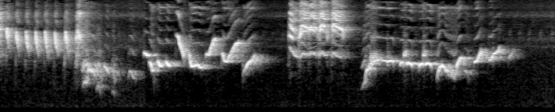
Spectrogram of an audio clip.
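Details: At night a white-rumped shama opens with a fast, evenly pulsed series of notes, then pours out zigzagging whistles and buzzy chatter in three energetic phrases.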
